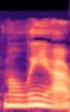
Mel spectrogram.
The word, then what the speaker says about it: Malia: They were Joanna of Knitspin Farm, the Fat Squirrel of The Fat Squirrel Speaks, and Malia, rhymes with Maria, of the Yarn Raising Podcast.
